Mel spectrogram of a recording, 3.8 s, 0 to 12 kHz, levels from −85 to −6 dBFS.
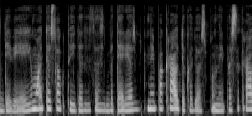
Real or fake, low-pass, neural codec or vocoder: real; 9.9 kHz; none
